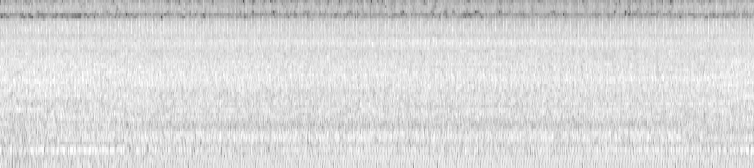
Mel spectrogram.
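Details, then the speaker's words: Ford Fiesta Titanium automatic: a steady, even idle with a smooth low hum and no knocks or misses. Running nicely and normally. "I want to, you know, I'll just quickly start it to show you. Really running nice."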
